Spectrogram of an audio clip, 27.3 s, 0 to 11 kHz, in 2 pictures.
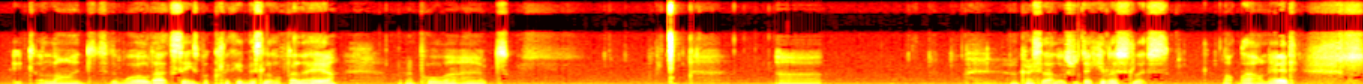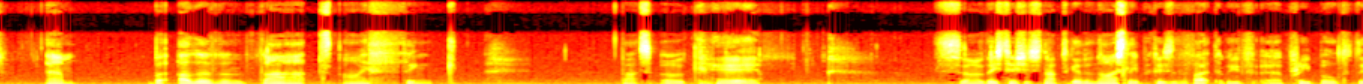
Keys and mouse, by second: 0.4 alt+click, 1.3 alt+middle click, 3.6 click, 6.3 alt+click, 10.0 alt+click, 10.7 ctrl+z, 11.2 alt+click, 11.9 alt+middle click, 12.4 alt+click, 13.7 alt+middle click, 14.2 alt+click, 21.5 alt+click, 21.8 alt+middle click, 22.4 alt+click, 24.3 alt+click, 24.5 alt+middle click, 26.2 alt+middle click.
